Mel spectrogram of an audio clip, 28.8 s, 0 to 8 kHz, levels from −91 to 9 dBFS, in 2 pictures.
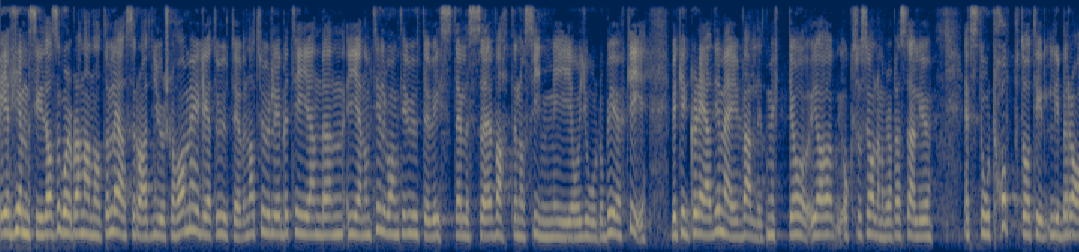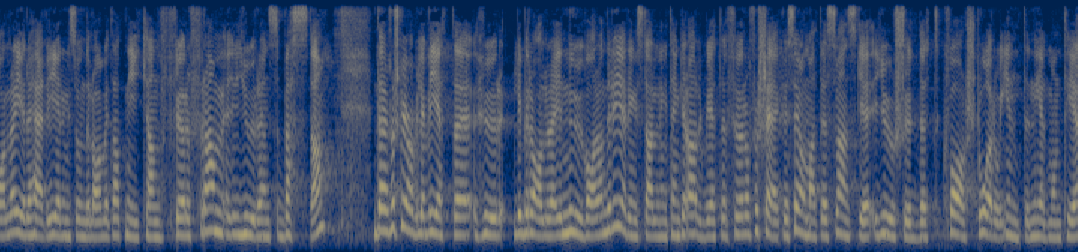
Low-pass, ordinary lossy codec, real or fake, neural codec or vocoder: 7.2 kHz; none; fake; codec, 16 kHz in and 24 kHz out, 2.2 kbps, FireRedTTS-2 codec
